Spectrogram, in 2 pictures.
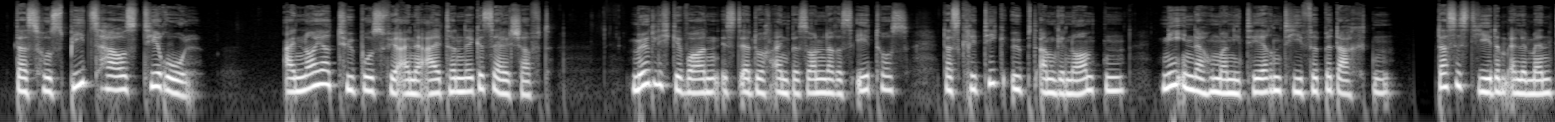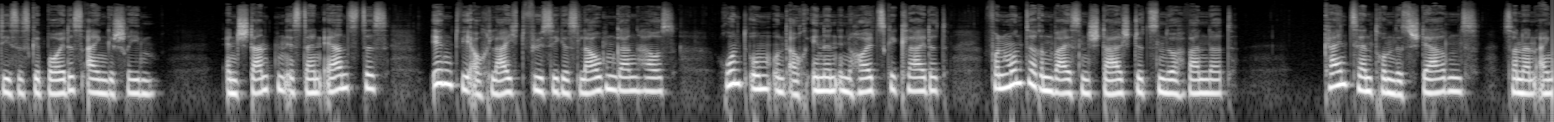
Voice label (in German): Audioguide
